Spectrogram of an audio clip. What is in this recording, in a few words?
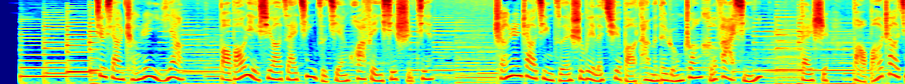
chinese voice over female elearning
